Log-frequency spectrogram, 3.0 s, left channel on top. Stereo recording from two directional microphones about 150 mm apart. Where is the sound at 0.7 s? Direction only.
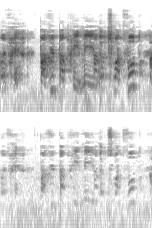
40° left (ahead or behind).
